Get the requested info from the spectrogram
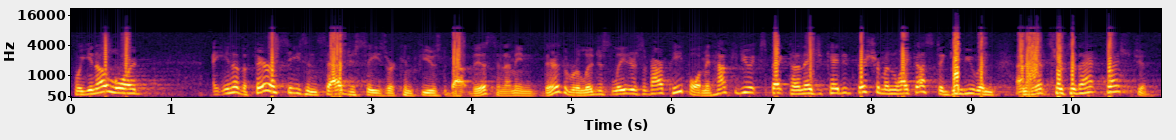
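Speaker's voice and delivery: hammed-up wishy-washy fisherman; mock hedging disciple. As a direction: squirm through a non-answer, pitch climbing at the end. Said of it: "Peter doesn't say".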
